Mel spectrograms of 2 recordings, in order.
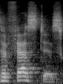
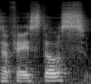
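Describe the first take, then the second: First: The name is pronounced in an English-like way. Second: The name is pronounced in a Greek-like way. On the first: "because I can make a funny rhyme with it" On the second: "which is more close to the Greek"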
